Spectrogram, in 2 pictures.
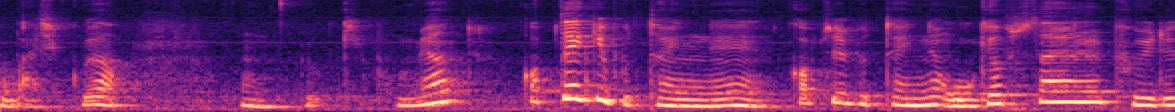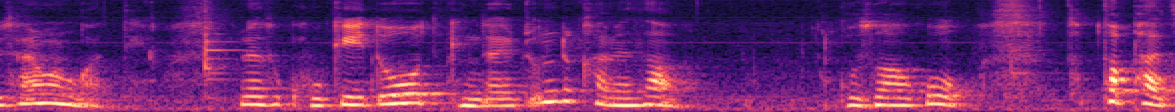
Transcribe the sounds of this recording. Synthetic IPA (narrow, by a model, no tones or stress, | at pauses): aɡomaɕʰi̥ɡujo | ɯkɾʌkʰe̥pomjʌn | k͈ʌp̚t͈eɡibutʰʌinːɯnk͈ʌp̚t͡ɕ͈eɡibutʰʌinːɯnoɡjʌp̚s͈aɭpuiɾɯɭsʰajoŋɦanɡʌk͈atʰe̞jokɯɾe̞sʰʌkoɡidokwe̞ŋd͡ʑaŋit͡ɕ͈ondɯkʰamjʌns̬ʰʌ | kosʰoɦaɡotʰʌp̚tʰʌpʰad͡ʑi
